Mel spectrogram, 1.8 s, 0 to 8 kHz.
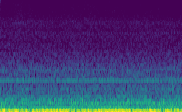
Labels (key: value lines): label: anthrophony, boat engine
recorder: SoundTrap 300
